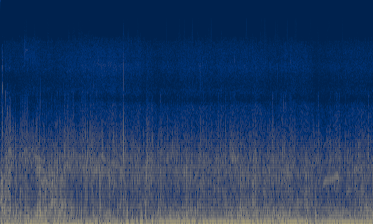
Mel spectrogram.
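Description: Small motorboat running fast across open sea: a loud, steady engine drone with wind buffeting the microphone and water rushing and spraying along the hull.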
